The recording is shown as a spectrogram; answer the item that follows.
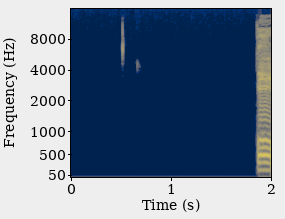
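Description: Silence broken by one faint, short computer mouse click about half a second in; a man's voice starts near the end.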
